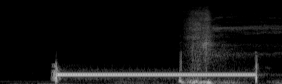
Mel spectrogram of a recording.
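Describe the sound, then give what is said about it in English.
A telephone ringback tone while a call goes out: a single steady, mid-pitched tone that holds for about two seconds and then cuts off, with a short rustling noise near its end. “Let's see if we can call back. All right, calling.”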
